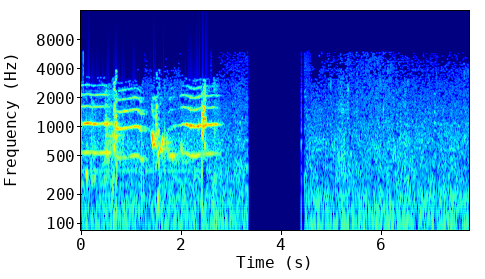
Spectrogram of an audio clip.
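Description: A young child cries in a few loud, wavering wails for about three seconds, heard over a phone call, before the call cuts out abruptly, leaving a brief silence and then a steady background hiss.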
